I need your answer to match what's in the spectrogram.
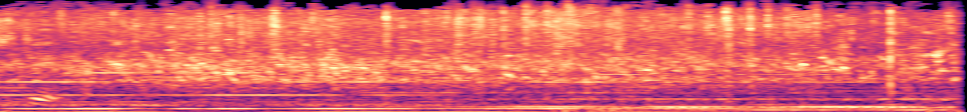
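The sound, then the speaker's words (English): Many chickens cluck and squawk continuously over a steady low mechanical hum at a Tyson chicken processing plant, where injured chickens and chickens with birth defects are being killed, with indistinct voices mixed into the background. “They're killing chickens that are injured or have birth defects.”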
